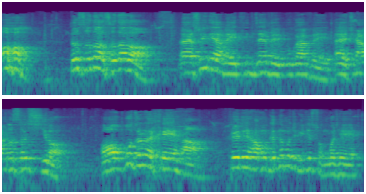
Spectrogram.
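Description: A man with a high voice and a Sichuan accent talks fairly quickly with lively intonation. Audible room echo and light background noise accompany him. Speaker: TV sitcom actor. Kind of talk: phone call in sitcom scene. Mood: cheerful, polite. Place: office.

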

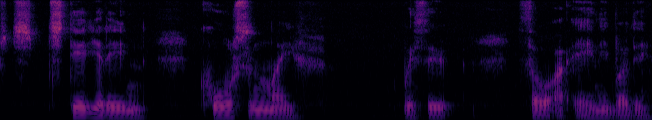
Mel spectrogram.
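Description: In a west of Scotland accent, the speaker talks very slowly with long, frequent pauses, ordinary pitch variation and a dark, mellow tone. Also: man, very deep, low pitch for a man. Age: 50s. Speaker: vlogger. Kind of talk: video diary monologue. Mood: earnest, advising. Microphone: phone near.

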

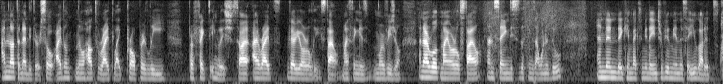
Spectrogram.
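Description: A speaker with a Portuguese accent talks at a fairly quick pace in a monotone, flat intonation. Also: woman, very deep, low pitch for a woman. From Portugal. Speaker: journalist and trainer. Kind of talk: casual interview. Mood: animated, friendly. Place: office. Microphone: lapel.

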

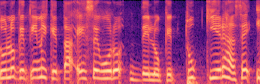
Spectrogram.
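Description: In a strong Panamanian accent, a woman talks at a fairly quick pace with ordinary pitch variation. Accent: Panamanian rural accent, strong. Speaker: singer; interviewee. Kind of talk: interview. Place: studio. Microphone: studio mic.

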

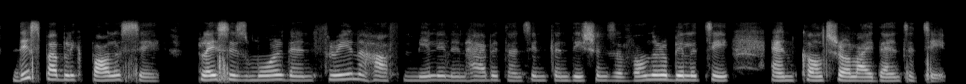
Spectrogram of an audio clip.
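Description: In a Portuguese accent, a woman speaks at a fairly slow pace with medium pitch and monotone, flat intonation. The sound is dry with no echo, and the background is quiet. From Angola. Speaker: architecture researcher and teacher; teacher. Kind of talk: conference panel presentation. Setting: video call. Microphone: video call.

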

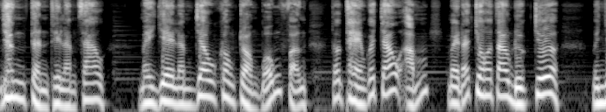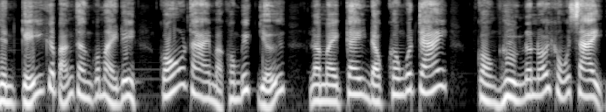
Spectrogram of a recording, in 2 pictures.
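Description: A man shouts in a shrill, put-on character voice pitched high, with very wide pitch swings. He keeps a moderate pace over faint music in the background. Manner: screaming, scolding.

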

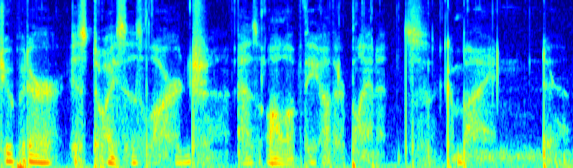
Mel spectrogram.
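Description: A man's whispering at a very slow pace. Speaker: ASMR creator. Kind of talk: ASMR sleep video, reading facts. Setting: close-up binaural microphone. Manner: soft-spoken. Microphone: studio mic.

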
